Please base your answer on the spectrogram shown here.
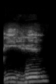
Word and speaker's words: بهم: Make sure that we pronounce these words bihin and bidhi, that we pronounce the ba still with tafkhim. I'm sorry, stuck for Allah. With tarqiq, we still pronounce it b.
